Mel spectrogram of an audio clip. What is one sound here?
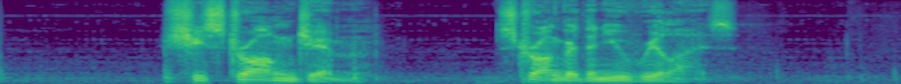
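A man speaks in a low, gruff voice, close by.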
